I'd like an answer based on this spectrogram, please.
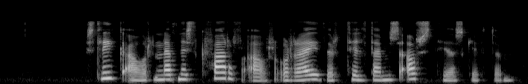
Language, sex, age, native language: Icelandic, female, 40-49, Icelandic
